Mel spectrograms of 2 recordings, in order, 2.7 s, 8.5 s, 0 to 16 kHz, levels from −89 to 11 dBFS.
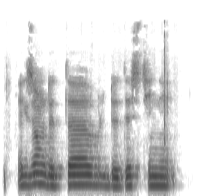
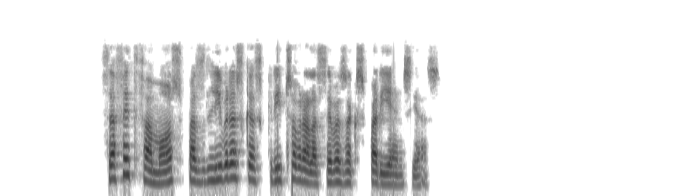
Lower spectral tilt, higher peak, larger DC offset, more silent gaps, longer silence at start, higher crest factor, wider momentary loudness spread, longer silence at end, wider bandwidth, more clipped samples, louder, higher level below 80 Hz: first, -6.5 dB/octave vs -4.5 dB/octave; second, -6 dBFS vs -2 dBFS; neither; second, none vs 2.30-2.35 s, 3.30-3.34 s; second, 0.2 s vs 1.3 s; about the same, 16 dB vs 20 dB; second, 6 LU vs 11 LU; second, 0.5 s vs 3 s; first, 11.5 kHz vs 7.8 kHz; neither; second, -22 LUFS vs -19 LUFS; about the same, -64 dBFS vs -64 dBFS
